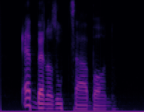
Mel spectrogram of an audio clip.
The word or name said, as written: ebben az utcaban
